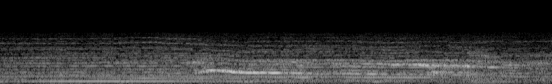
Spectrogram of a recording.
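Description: A dog attacking a man howls in long, wavering, rising and falling cries over a low, steady rumble, loud, lasting several seconds with no one speaking.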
